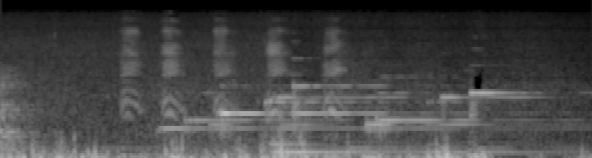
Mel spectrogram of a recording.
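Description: A bird calling five times in quick succession, crow-like caws, over soft piano music whose sustained notes begin about a second in.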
